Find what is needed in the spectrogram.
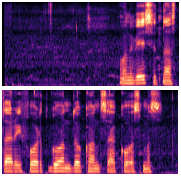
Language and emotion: Russian, neutral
